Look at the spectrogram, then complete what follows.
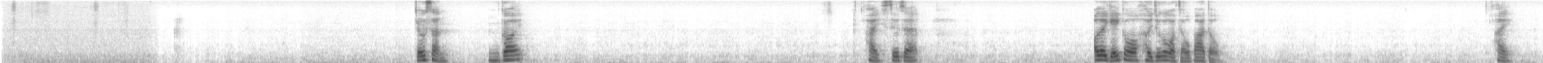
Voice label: full cantonese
